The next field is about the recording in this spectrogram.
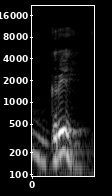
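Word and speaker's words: ਗ੍ਰਿਹ: उरण ग्रह अपने की ग्रह नहीं कहना गृह रारे न सरी ला गृह अपने की खबर न जाती मुसन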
